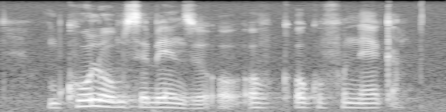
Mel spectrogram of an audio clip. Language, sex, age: Xhosa, male, 28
